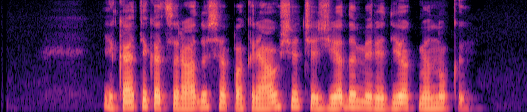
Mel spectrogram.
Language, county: Lithuanian, Šiauliai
